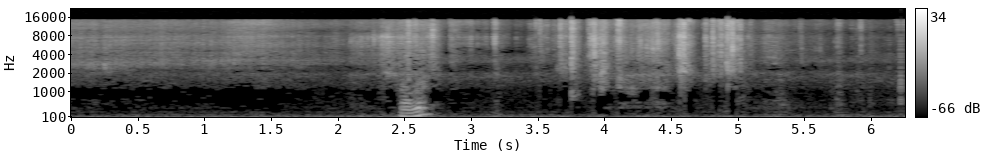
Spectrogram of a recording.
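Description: Masking tape being peeled off watercolor paper, a crackly tearing that comes as a quick run of crackles in the second half.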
